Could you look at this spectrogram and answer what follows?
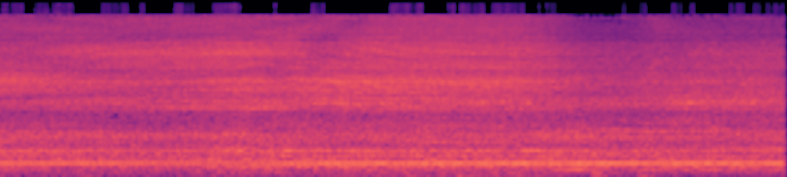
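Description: A robot vacuum cleaner runs in turbo mode continuously with a loud, steady whirring hum and high-pitched whine, close by, with no talking.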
